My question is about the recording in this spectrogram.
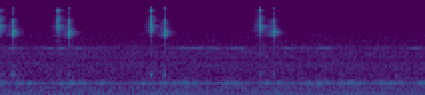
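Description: Computer mouse button clicked four times in under three seconds, each a faint double click of press and release.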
